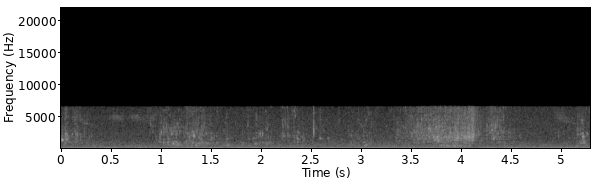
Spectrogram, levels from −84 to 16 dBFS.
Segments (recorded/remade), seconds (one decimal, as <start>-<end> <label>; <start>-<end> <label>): 0.0-5.3 recorded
